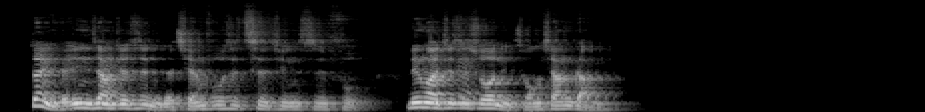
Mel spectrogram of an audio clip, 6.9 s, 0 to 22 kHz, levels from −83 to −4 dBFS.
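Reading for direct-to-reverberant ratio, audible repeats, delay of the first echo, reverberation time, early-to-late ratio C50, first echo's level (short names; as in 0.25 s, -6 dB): none, 4, 67 ms, none, none, -10.0 dB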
